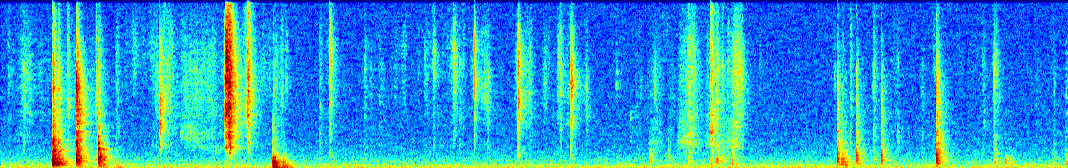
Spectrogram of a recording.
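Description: Short clicks, taps and knocks of a metal picture frame, its glass and painter's tape being handled and pressed down on a table, the loudest knocks about half a second and two seconds in, with softer taps later.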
